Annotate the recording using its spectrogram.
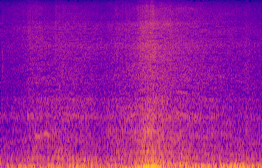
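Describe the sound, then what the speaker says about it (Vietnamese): Ford Everest engine idling close by in a steady low rumble, swelling briefly midway as if lightly revved, then settling back to an even idle. "Máy nổ thì thầm mùa xuân."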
